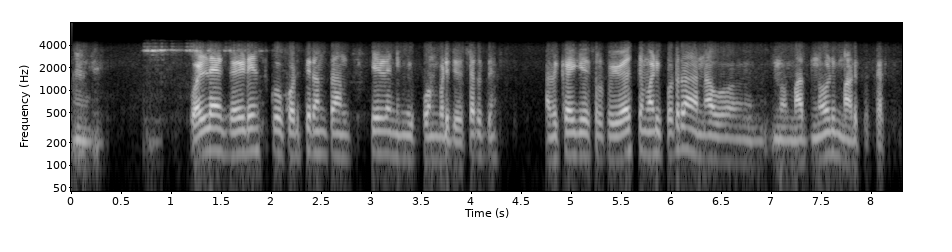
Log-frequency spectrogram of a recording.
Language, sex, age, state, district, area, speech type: Kannada, male, 18-30, Karnataka, Bellary, rural, conversation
